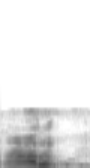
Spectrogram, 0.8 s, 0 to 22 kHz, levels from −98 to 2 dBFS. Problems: none marked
